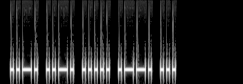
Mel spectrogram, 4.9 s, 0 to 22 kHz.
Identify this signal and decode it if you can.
Morse code, heard as a keyed tone, about 20 wpm, 700 Hz. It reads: FF5PS
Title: Code Groups - 5 Letter:Numbers - 20wpm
